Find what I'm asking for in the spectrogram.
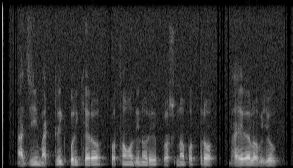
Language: Odia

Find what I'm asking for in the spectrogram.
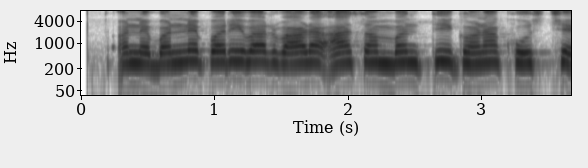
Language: Gujarati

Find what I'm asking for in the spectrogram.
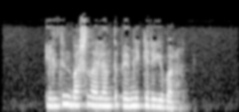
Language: Kyrgyz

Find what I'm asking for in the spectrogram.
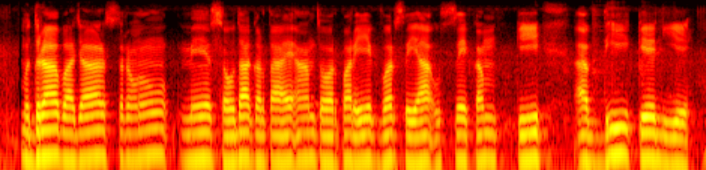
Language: Hindi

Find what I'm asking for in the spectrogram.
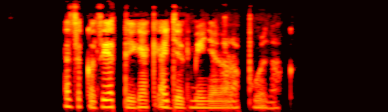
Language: Hungarian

